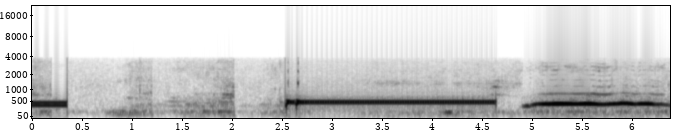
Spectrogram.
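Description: Telephone tone during a call transfer: a short tone, then a gap with faint background sounds, then a loud, steady, mid-pitched tone held for about two seconds.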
